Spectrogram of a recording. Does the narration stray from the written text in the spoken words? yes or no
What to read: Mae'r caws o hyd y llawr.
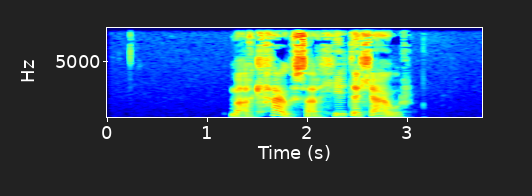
yes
